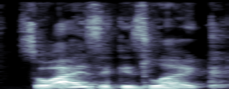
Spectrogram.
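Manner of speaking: ordinary delivery, nothing marked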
